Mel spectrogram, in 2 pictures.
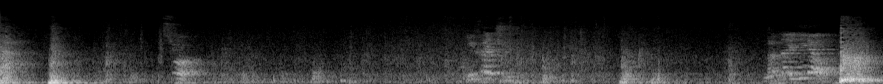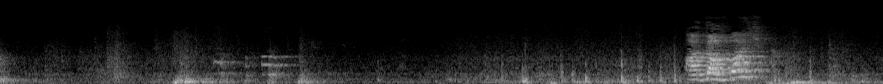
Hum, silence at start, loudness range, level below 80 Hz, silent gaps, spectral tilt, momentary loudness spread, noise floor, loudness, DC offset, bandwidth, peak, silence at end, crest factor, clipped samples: none; 0 s; 15 LU; -34 dBFS; none; -8 dB/octave; 23 LU; -48 dBFS; -24 LUFS; under 0.1%; 10.5 kHz; -2 dBFS; 0 s; 24 dB; under 0.1%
